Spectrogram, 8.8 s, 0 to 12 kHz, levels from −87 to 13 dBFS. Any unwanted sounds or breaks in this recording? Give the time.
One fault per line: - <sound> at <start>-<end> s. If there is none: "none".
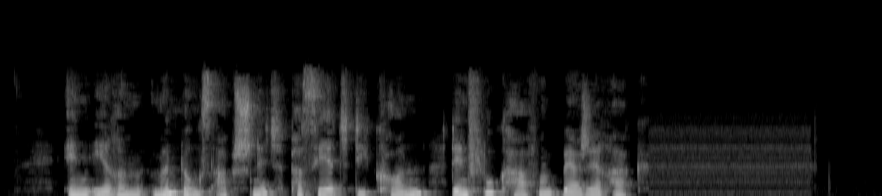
none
